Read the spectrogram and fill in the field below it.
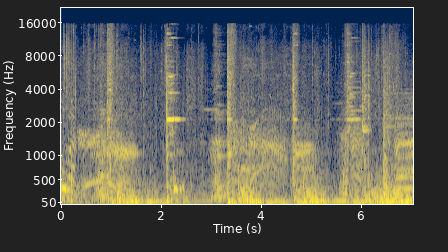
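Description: Metal weapons clash and clang in sharp, ringing strikes.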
